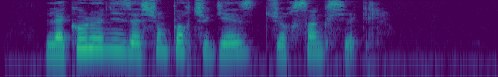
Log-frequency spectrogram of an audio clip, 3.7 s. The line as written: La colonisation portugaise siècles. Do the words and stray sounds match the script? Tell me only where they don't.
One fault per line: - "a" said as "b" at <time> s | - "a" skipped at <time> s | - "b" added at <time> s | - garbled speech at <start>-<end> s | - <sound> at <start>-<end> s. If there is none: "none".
- "dure cinq" added at 2.0 s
